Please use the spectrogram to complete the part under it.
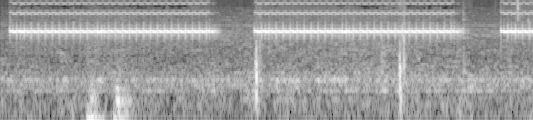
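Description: A phone ringtone in the horror video game The Closing Shift, a steady electronic tone ringing in two long bursts separated by a brief pause, starting a third, with a faint thump underneath.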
